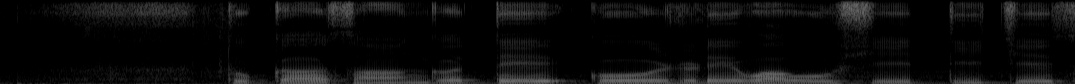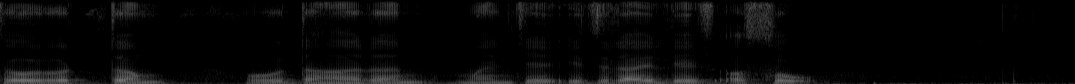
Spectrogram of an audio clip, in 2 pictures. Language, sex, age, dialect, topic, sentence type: Marathi, male, 18-24, Southern Konkan, agriculture, statement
